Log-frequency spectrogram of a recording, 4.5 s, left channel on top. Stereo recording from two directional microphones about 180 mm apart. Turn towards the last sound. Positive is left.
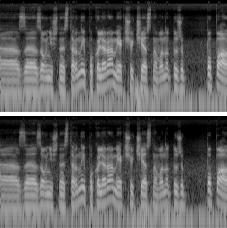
turn(degrees=10)  # may be behind; listen again after turning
